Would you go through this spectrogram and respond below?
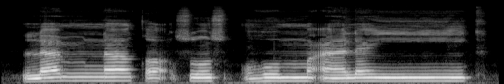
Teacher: Ya mati sebelumnya baris di atas ketika berhenti itu panjang. Ya mati sebelumnya baris di atas, setelahnya ada huruf yang dimatikan dan letaknya pada akhir, ini dipanjangkan lainnya. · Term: mat lain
